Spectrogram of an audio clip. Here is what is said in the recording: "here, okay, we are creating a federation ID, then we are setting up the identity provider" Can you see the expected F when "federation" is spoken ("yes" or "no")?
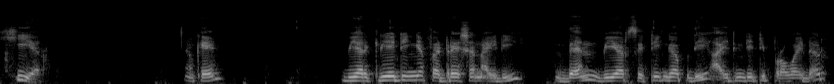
yes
